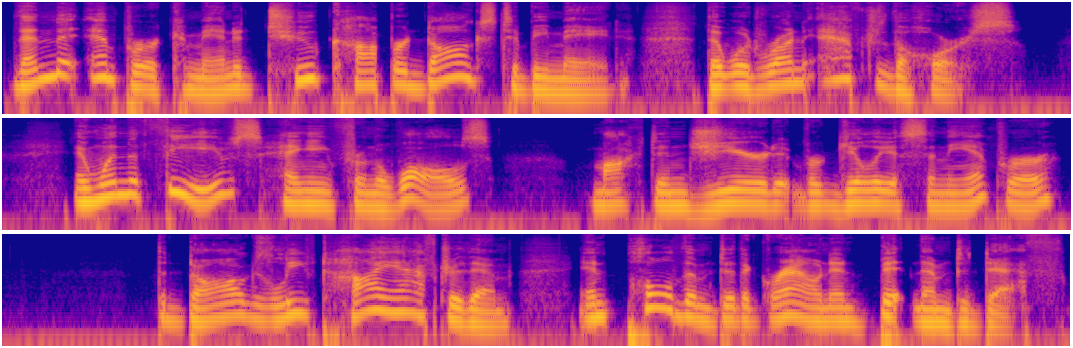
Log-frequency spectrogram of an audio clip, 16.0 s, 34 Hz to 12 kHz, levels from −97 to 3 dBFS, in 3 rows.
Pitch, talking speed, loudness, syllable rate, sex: 145 Hz, 185 wpm, -20 LUFS, 5.0 syllables/s, male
